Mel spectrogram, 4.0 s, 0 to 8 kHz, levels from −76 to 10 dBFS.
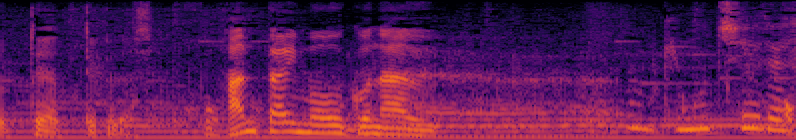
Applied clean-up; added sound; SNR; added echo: none; Musical instrument; 8 dB; none.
